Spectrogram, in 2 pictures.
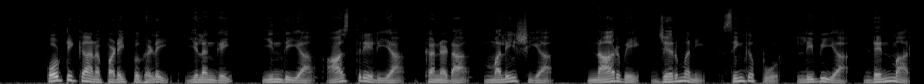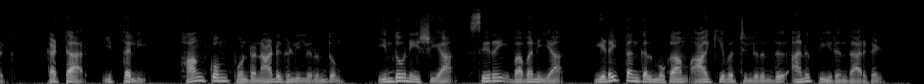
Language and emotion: Tamil, neutral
